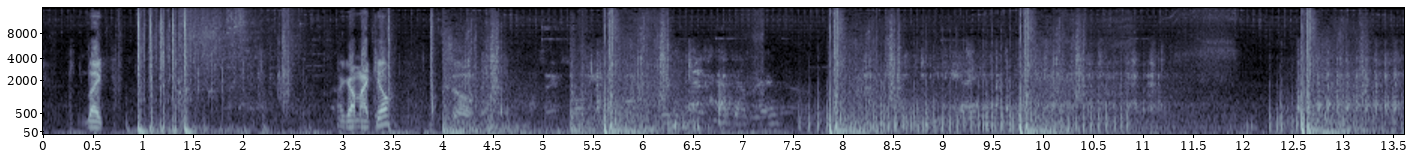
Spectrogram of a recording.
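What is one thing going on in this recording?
A sniper rifle fires loud, sharp shots.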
